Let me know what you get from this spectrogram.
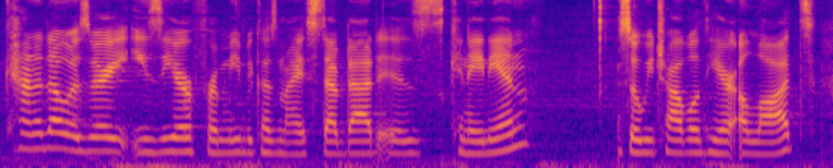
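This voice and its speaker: A woman in her twenties from Ghana, a guest chatting in an interview with many pauses and restarts. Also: mid-range voice, steady tone, fairly bright tone, clear, resonant tone. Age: 20s. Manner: hesitant, many ums and restarts. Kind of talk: casual interview chat.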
